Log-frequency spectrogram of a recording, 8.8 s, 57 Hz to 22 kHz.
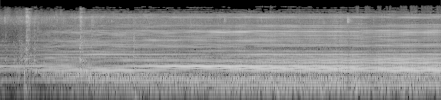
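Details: General Electric refrigerator GTE22IBTJRWW: a loud, fast rattle of about four beats a second over the running hum, from the evaporator fan motor, replaced twice under warranty, the second time with a used motor; the fan previously died after rattling.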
